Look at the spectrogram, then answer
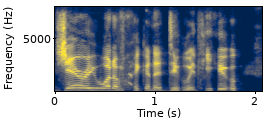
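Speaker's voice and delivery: very loud, high-pitched yell at full volume. Speaker voices Reed yelling at Gary; Reed yelling. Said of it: "he just yells".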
